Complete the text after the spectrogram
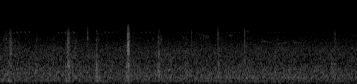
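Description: Footsteps run quickly along a gravel path outdoors.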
